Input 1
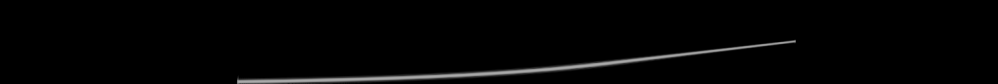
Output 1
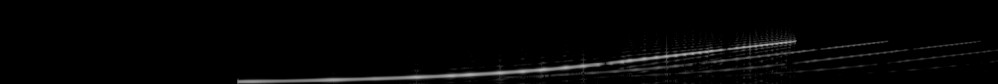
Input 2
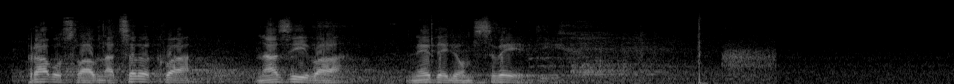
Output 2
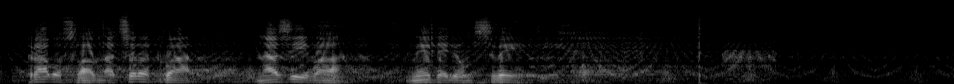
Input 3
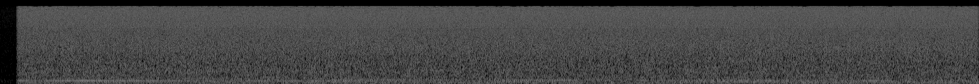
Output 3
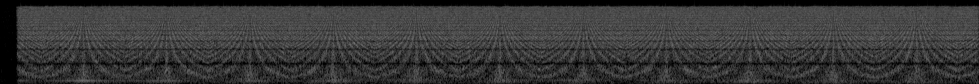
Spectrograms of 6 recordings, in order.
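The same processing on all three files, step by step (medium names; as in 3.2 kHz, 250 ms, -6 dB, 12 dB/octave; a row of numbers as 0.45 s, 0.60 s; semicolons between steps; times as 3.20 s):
bass shelf 190 Hz -8.5 dB; comb of notches 980 Hz; phaser 1.2 Hz, delay 3 ms, feedback 52%; dynamic bell 3.7 kHz, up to +4 dB, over -43 dBFS, Q 1.1; on a send: feedback echo behind a band-pass 925 ms, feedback 50%, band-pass 1.4 kHz, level -22 dB; on the sum: trim -4 dB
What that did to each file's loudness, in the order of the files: -3.5 LU, -4.0 LU, -3.0 LU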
